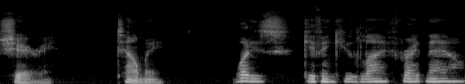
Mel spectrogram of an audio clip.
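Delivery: put-on space worm character voice. Asking another speaker what is giving them joy lately: space worm voice. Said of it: "in my best space worm voice".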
